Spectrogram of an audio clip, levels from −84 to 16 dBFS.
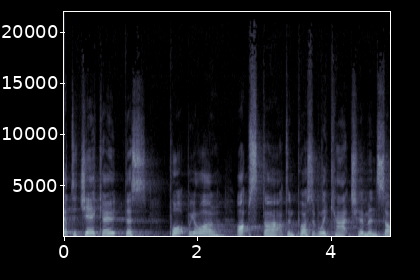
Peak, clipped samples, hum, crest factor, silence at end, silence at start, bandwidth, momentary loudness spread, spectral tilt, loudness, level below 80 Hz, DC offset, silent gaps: -6 dBFS; under 0.1%; none; 20 dB; 0 s; 0 s; 20 kHz; 5 LU; -4 dB/octave; -25 LUFS; -66 dBFS; under 0.1%; none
